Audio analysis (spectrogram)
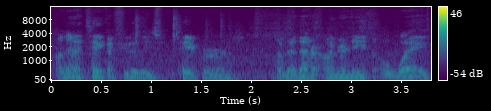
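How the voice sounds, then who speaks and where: Low-voiced man chatting casually over noise. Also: brisk. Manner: encouraging, folksy, addressing viewers directly. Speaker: caricature artist hosting a drawing livestream. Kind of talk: casual drawing tutorial chat. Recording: clearly noisy room ambience.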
